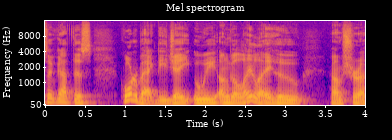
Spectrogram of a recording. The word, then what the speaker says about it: Uiagalelei: And, of course, they've got this quarterback, DJ Uiagalelei, who I'm sure I said his name wrong, but you got it.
